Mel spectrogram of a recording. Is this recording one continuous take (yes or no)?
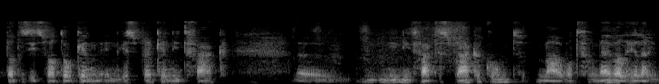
no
